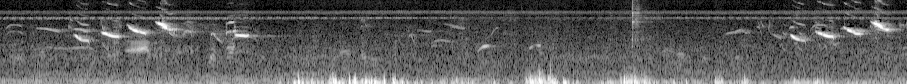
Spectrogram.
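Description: A caboclinho seedeater sings outdoors in short whistled phrases.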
